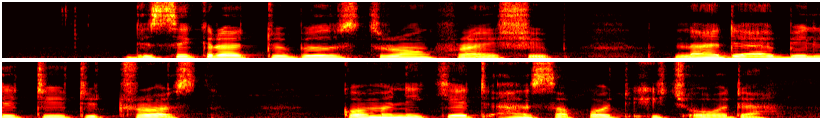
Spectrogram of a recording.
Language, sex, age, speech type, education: Nigerian Pidgin, female, 46-60, read, secondary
